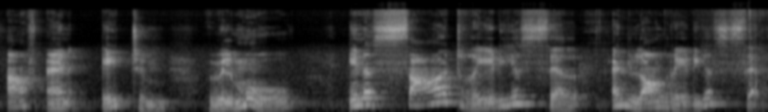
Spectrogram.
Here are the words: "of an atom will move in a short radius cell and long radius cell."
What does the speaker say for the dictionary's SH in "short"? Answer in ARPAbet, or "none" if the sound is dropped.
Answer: S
